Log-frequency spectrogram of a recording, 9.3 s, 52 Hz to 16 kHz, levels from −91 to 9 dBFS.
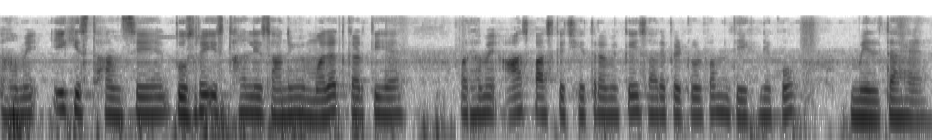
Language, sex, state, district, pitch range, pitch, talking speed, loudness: Hindi, male, Chhattisgarh, Sukma, 145-155 Hz, 150 Hz, 165 wpm, -17 LUFS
